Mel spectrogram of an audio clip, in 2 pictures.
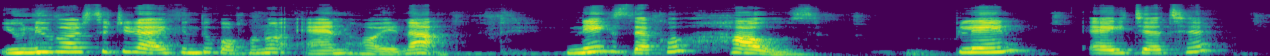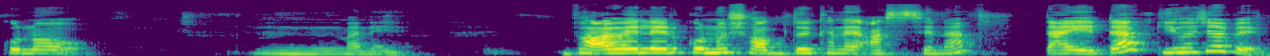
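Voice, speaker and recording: A woman's voice: on the high side, animated, normal speed, long pauses, fairly bright tone. A woman with a West Bengal Bengali accent teaching a children's English lesson, patiently asking questions and then answering them herself. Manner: patient, asks and answers her own questions.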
